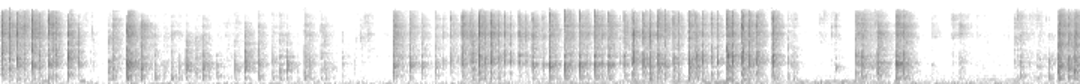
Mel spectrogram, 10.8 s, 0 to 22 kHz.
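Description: A hand-sized, hollow blue plastic PS5 game case is tapped rapidly with fingertips and nails on its cover and along the spine edge. The taps are light, dry and clicky, with a hollow plastic tone that dies away almost instantly. They form a dense, steady stream throughout.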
